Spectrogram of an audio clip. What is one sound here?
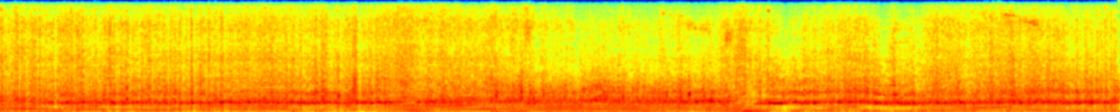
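Tyres squeal on tarmac.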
